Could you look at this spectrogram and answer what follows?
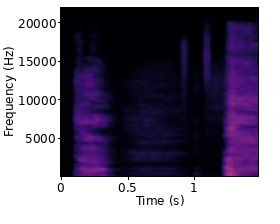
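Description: Two short, light, dry coughs from an adult man, with no wet rattle; a dry cough during a tuberculosis flare-up.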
